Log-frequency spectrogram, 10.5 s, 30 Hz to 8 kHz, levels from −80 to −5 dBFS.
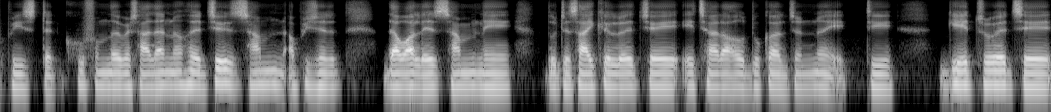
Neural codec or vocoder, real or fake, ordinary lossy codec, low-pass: codec, 16 kHz, 0.3 kbps, FocalCodec; fake; none; none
